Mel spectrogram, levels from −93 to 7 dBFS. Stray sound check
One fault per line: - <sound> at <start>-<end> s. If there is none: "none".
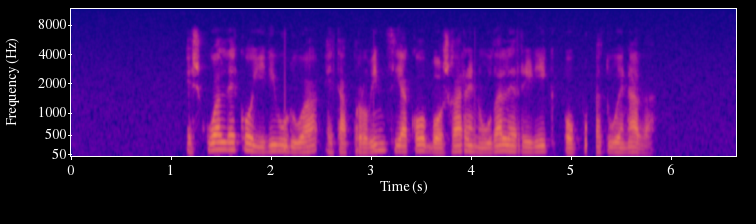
- dropout at 5.1-5.2 s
